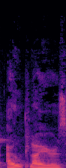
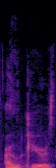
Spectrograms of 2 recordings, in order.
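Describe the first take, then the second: First: "outliers" with a long i in the middle; pronounced out-LIE-ers. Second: "outliers" with an ee sound, like "leers"; pronounced out-leers. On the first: Guest checks a word with host, "outliers" said out-LIE-ers. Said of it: "Is it outliers or outliers?". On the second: Guest checks a word with host, "outliers" said out-leers. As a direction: say "outliers" with "lee" in the middle. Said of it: "if that's how you pronounce it". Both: Shown as a demonstration.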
